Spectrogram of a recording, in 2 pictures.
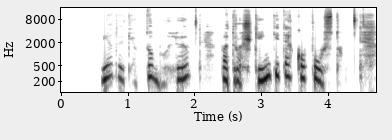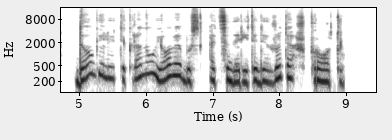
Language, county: Lithuanian, Utena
